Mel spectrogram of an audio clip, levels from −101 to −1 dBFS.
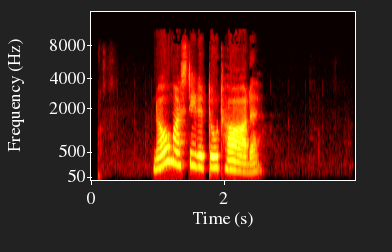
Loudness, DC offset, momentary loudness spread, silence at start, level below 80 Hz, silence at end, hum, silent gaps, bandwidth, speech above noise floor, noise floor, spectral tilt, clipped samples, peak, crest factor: -22 LUFS; under 0.1%; 13 LU; 0.95 s; -78 dBFS; 1.45 s; none; none; 10 kHz; 57 dB; -79 dBFS; -6.5 dB/octave; under 0.1%; -6 dBFS; 18 dB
